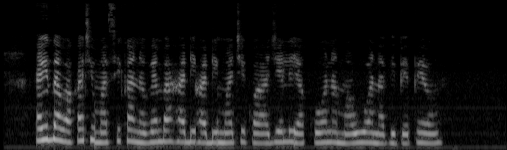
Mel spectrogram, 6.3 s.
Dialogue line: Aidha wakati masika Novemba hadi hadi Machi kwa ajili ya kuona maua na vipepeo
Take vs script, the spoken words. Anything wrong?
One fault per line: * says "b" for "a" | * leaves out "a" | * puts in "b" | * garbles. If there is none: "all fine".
all fine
